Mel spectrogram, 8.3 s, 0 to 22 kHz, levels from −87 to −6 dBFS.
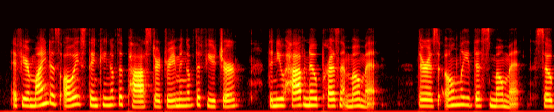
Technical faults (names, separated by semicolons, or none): packet loss on an ADPCM call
